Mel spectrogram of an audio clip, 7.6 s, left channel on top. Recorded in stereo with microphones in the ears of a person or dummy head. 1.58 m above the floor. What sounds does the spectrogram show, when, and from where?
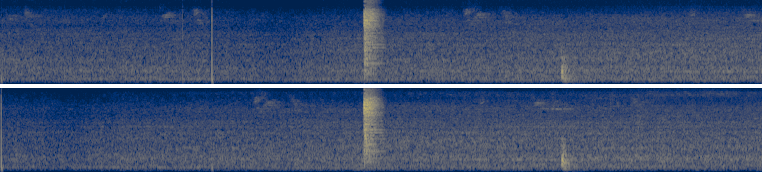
3.6 s a snare drum: 15° right (ahead or behind), 1.1 m
5.6 s knocking: 25° left (ahead or behind), 1.5 m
